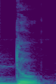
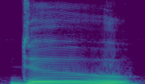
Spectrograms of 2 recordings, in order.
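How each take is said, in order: First: The vowel is short and clipped. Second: The vowel is long and drawn out. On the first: The speaker calls it wrong. "não é do" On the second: The speaker calls it right. "É como se tivessem dois U's é, que, que perduram"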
